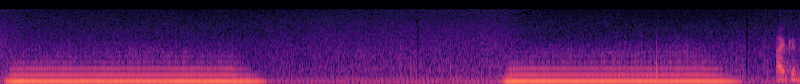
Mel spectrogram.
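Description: Two long blasts of a low ship's horn, each about two and a half seconds, a couple of seconds apart, holding one steady pitch.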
